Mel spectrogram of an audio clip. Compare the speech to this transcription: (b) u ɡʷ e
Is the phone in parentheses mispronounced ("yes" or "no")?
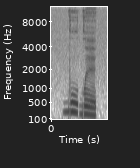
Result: no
